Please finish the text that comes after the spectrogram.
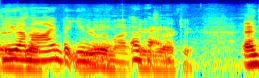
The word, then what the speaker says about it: Umi: just a coincidence so you me right that's how it's pronounced Umi but you know exactly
